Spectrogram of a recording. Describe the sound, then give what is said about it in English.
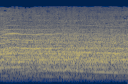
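An audience screams together on cue in one loud, sustained burst, many voices blending into a dense wall of yelling that holds steady for over a second. “This is the time to scream. In fact, let's all try it.”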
